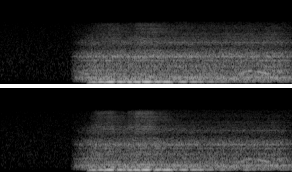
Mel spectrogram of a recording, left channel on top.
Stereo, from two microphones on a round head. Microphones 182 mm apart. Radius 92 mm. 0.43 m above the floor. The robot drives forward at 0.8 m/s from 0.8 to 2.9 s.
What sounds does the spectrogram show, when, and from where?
0.9 s a phone buzzing: 40° right (ahead or behind), 7 m; by 1.6 s 45° right (ahead or behind), 6.5 m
